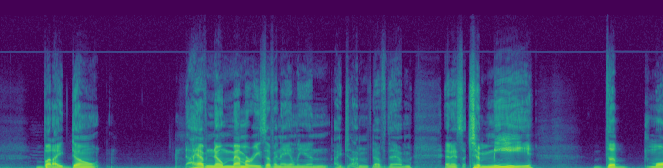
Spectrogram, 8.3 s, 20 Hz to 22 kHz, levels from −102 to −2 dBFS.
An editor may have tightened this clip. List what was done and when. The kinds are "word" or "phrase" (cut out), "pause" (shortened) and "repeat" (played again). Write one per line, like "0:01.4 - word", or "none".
0:02.3 - word
0:04.7 - word
0:05.8 - word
